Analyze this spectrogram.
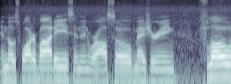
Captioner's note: water babbling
